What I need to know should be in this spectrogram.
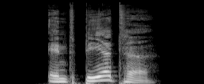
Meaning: inflection of entbehren: 1. first/third-person singular preterite 2. first/third-person singular subjunctive II
- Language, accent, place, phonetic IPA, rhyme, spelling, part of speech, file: German, Germany, Berlin, [ɛntˈbeːɐ̯tə], -eːɐ̯tə, entbehrte, adjective / verb, De-entbehrte.ogg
